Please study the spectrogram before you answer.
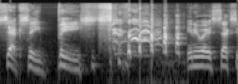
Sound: host laughing

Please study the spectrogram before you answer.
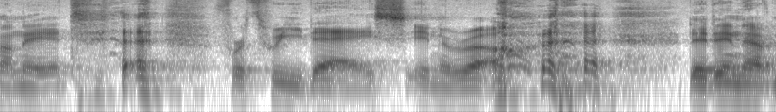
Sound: laughs; laughs

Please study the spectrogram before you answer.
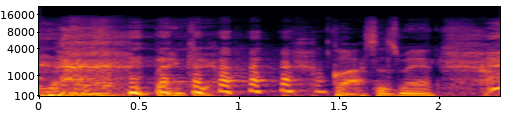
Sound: chuckles

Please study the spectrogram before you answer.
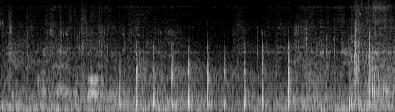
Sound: taping ground

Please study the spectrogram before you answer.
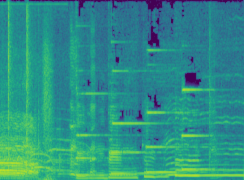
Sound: mimicking mall announcement

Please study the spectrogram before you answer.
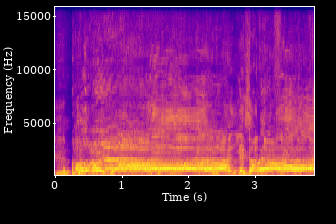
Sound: crowd cheers

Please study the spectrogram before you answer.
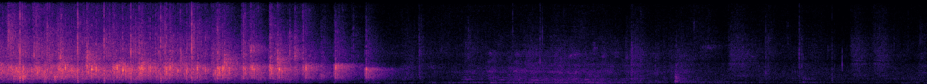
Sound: laughter

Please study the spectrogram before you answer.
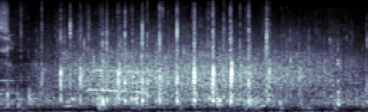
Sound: audience applauding

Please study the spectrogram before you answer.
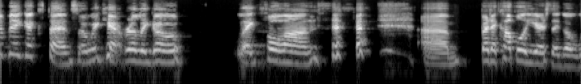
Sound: chuckles

